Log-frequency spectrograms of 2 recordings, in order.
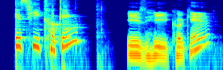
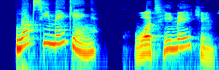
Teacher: for yes no questions Rising intonation for wh question or information questions the intonation is falling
